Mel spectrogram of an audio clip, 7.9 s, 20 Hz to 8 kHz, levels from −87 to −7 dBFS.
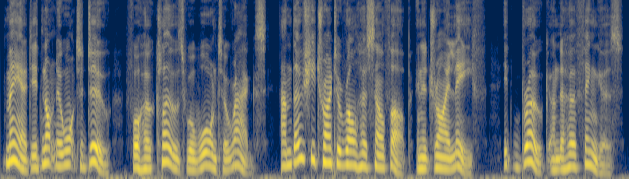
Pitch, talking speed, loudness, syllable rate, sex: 155 Hz, 235 wpm, -18 LUFS, 5.2 syllables/s, male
